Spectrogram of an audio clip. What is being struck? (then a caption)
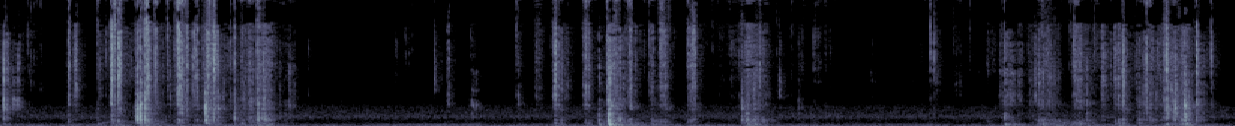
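Bar of soap. A craft knife blade scrapes and cuts cubes from the scored surface of a solid, cream-colored bar of dry soap resting over a blue mat. Quiet, crisp, bright crackling and scraping clicks come in clustered bursts, with very little low end and almost no ring between strokes.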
